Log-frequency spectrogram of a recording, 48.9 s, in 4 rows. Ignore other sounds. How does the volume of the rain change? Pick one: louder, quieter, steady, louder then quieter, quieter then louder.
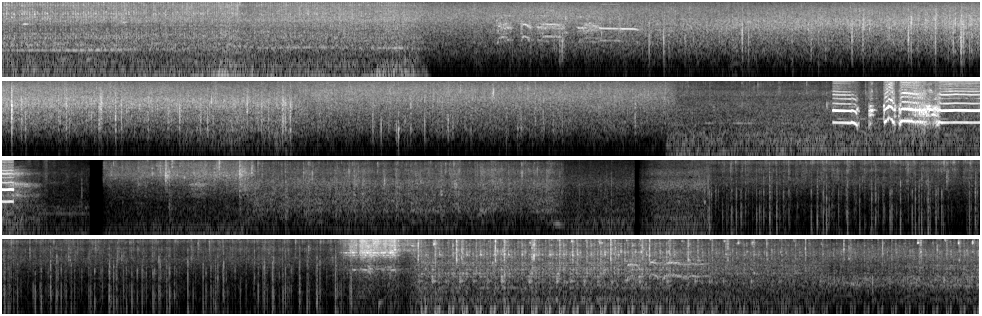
quieter.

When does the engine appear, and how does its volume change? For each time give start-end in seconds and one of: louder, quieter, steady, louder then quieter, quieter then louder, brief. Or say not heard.
0.0-5.3 steady
40.9-48.8 quieter.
